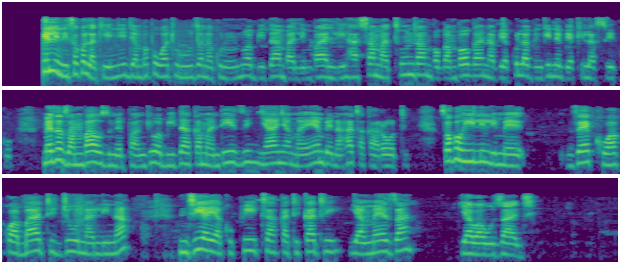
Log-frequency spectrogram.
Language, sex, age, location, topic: Swahili, female, 25-35, Nairobi, finance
